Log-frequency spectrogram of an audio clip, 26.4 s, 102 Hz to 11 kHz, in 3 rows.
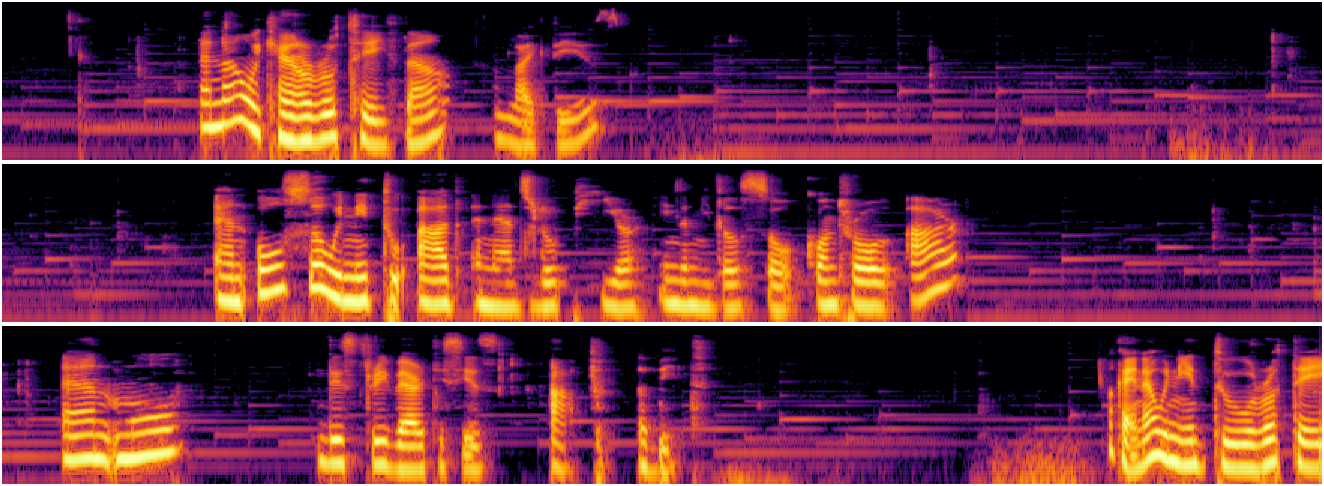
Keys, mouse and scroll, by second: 0.1-0.5 scroll up 2, 0.5-2.3 shift+middle drag, 2.3 r, 4.5 g, 5.8-8.1 middle drag, 8.1 KP_3, 9.0 scroll down 1, 9.2 shift+middle click, 9.7-10.1 scroll down 5, 10.1-13.2 scroll up 5, 14.6 ctrl+r, 16.5 shift+middle click, 16.9-17.3 scroll up 2, 17.3 alt+z, 18.3 ctrl+1, 18.6 click, 19.3 shift+click, 20.7 alt+z, 21.2-22.4 drag, 22.6-24.3 scroll down 10, 23.6 middle click, 24.8-26.4 scroll up 2.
